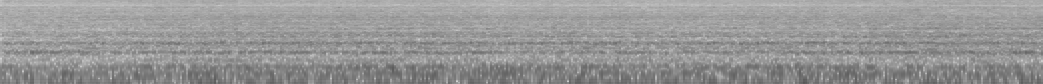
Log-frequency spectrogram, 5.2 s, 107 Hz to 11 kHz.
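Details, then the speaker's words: Cryo Fog high-pressure heavy fog machine with CO2 bottle, CO2 sent first to cool the hose then fog, mixed in the hose: steady even hiss and hum with no surging or sputter; normal heavy fog output. "Donc là la fumée et le CO2 est directement mélangée dans le tuyau. Donc quand elle ressort refroidie. Et ce qui nous permet de faire cet effet de fumée lourde."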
